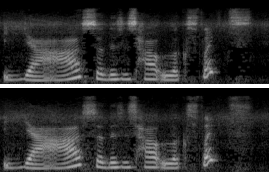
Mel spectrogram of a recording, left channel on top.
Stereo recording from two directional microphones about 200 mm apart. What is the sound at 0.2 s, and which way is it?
Speech, 15° left (ahead or behind).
